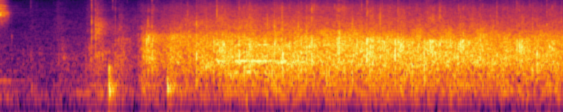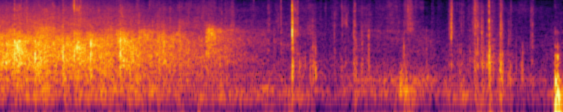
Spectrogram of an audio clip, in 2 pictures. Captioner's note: applause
